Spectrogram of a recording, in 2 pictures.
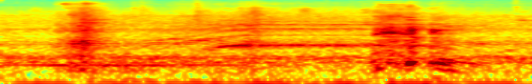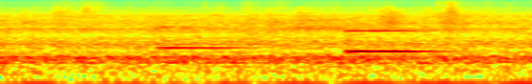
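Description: Stopped Long Island Rail Road electric commuter train heard from inside the car: a steady low hum and rumble from its equipment. A couple of clunks come about half a second and nearly three seconds in, and short high tones sound near the end.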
